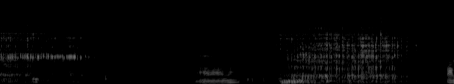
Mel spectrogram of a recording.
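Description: Loud, low, rough voiced burps separated by quiet gaps; belching.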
